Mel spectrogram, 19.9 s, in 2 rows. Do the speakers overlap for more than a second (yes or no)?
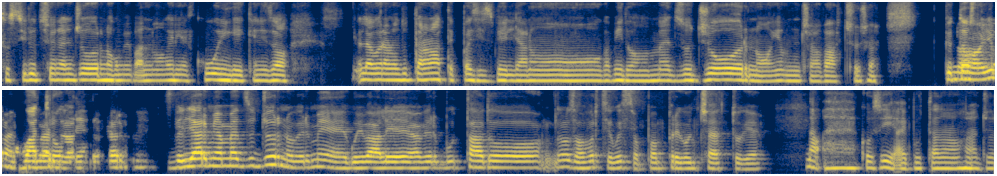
yes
